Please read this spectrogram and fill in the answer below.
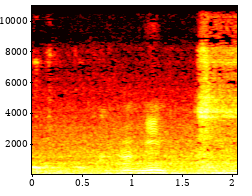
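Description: A man's voice leading a spoken prayer, in short low phrases, with a brief hiss near the end.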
